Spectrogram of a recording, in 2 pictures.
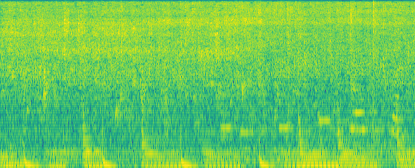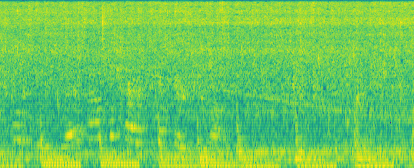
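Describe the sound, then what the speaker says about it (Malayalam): Pond water pumped into a catfish tank pours in as a steady, continuous rush and splash of flowing water, close and even in loudness throughout. "കുളത്തിലെ വെള്ളം തന്നെ ഉണ്ടാ ഈ പമ്പ് ചെയ്യണത്"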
